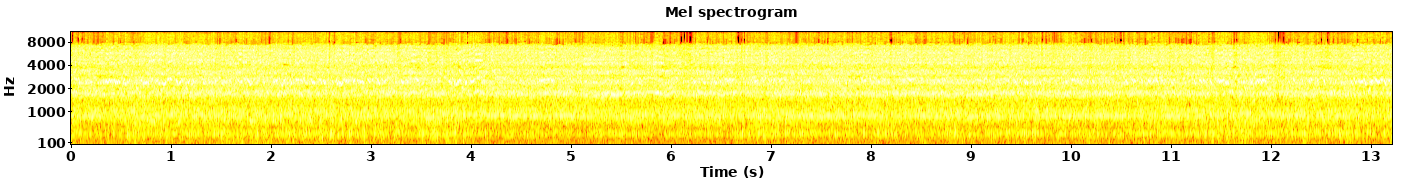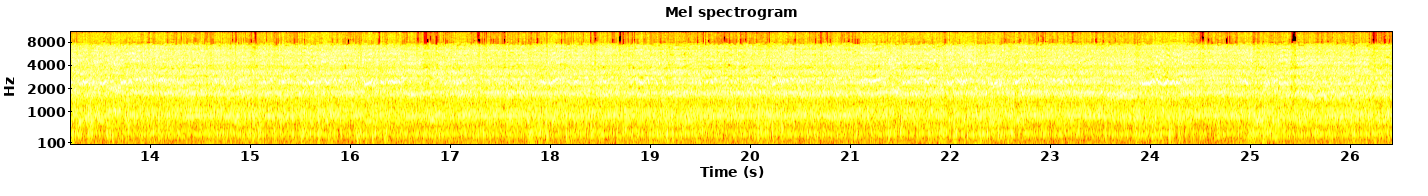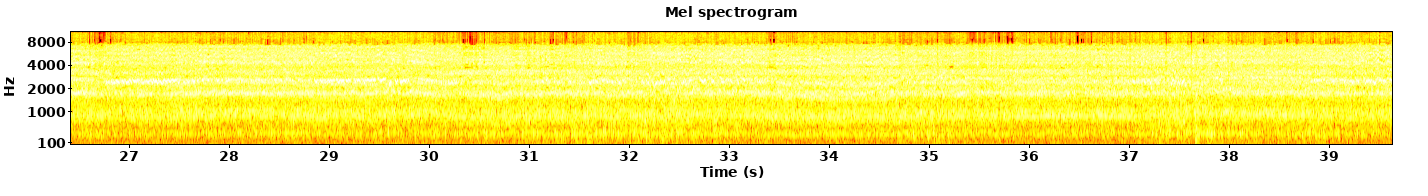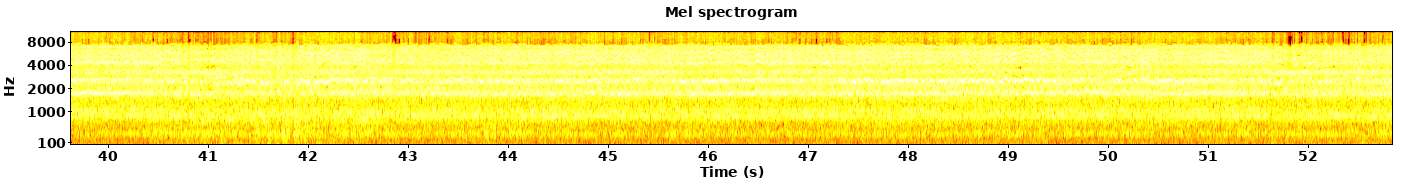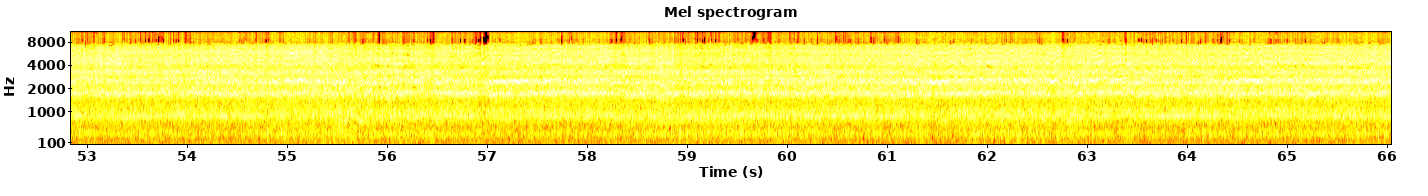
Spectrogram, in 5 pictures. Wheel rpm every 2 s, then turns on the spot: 230, 230, 240, 230, 230, 230, 220, 230, 230, 230, 240, 230, 220, 220, 220, 220, 230, 220, 230, 240, 230, 230, 230, 230, 210, 230, 230, 230, 220, 220, 230, 230, 230.
none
